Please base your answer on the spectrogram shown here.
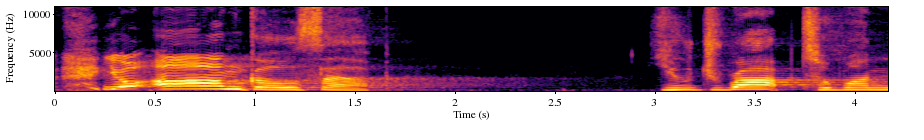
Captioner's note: none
